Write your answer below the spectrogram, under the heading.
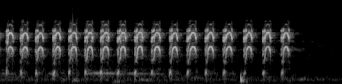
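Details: Female common kestrel at Riet Vell Nature Reserve, Ebro Delta, calling from a roof to her eldest chick during its first flights. Fast series of about sixteen sharp, piercing notes, evenly repeated, then stopping abruptly.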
